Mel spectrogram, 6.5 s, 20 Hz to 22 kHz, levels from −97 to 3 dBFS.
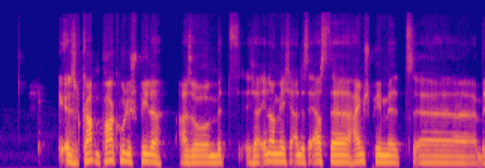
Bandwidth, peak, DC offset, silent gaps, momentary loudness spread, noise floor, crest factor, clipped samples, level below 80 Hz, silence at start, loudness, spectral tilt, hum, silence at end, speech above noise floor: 15.5 kHz; -6 dBFS; under 0.1%; none; 8 LU; -64 dBFS; 18 dB; under 0.1%; -64 dBFS; 0.8 s; -22 LUFS; -6.5 dB/octave; none; 0 s; 42 dB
